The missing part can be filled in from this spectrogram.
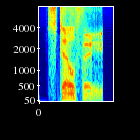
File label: "stealthy", British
